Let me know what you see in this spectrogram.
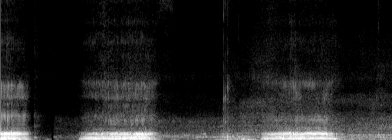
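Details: Heavy snoring: loud, deep, vibrating snores on each in-breath, with quieter out-breaths between them.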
